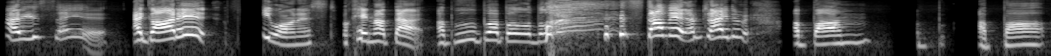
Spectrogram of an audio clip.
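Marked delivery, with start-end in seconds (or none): none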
